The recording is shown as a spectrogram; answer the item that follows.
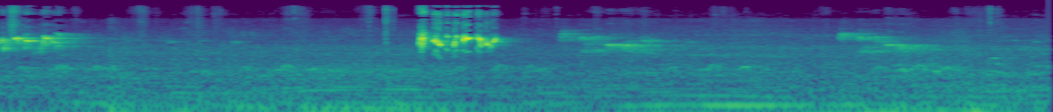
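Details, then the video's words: Bulbul from the wild at Mandali, Iraq, kept caged after capture, gives a loud burst of rich warbling followed by softer, slurred whistled phrases spaced a second or so apart, over a low steady hum. "بلابل وحشيات خامات كاع منفذ مندلي لسانات روعه"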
